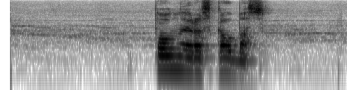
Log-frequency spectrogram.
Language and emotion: Russian, positive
